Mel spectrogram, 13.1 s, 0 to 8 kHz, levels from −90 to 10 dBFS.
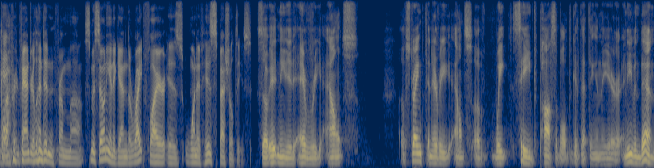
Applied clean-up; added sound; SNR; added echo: none; none; none; none.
